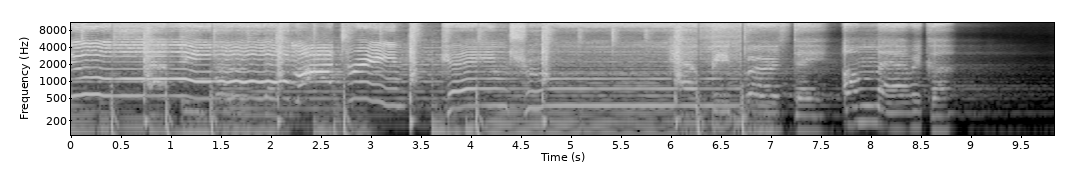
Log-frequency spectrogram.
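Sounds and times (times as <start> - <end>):
birthday party rapping: 0.0 - 7.5.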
